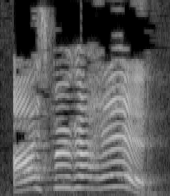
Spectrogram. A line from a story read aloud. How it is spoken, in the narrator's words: He shouted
